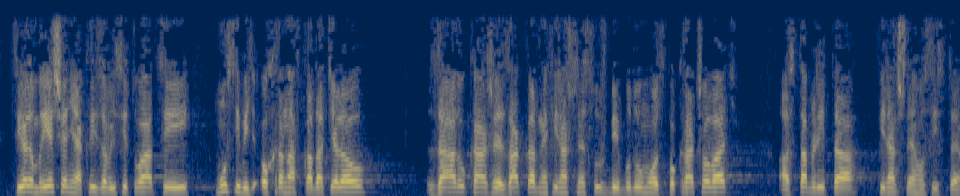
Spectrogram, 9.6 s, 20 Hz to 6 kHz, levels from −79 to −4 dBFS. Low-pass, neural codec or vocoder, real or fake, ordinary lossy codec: 5.4 kHz; none; real; none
